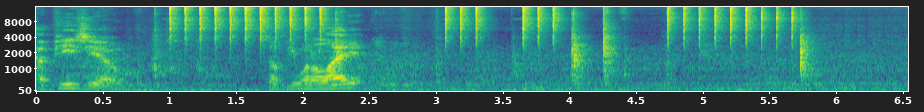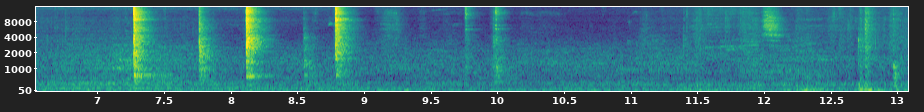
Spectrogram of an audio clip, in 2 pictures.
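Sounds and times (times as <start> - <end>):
spark igniter clicking: 1.0 - 2.3, 3.0 - 6.0.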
